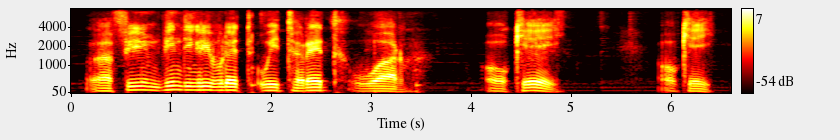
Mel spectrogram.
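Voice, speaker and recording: With music in the background, a man with a non-native accent speaks at a very slow pace and a fairly low pitch, his intonation lively and his pauses long and frequent. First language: not English. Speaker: video game streamer. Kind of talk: live gameplay commentary. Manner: halting.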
